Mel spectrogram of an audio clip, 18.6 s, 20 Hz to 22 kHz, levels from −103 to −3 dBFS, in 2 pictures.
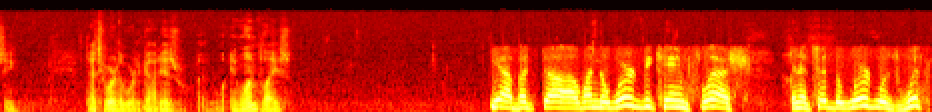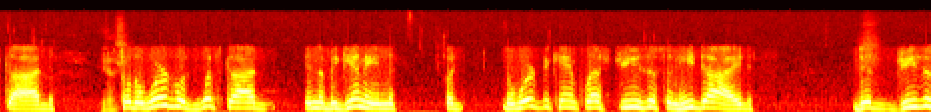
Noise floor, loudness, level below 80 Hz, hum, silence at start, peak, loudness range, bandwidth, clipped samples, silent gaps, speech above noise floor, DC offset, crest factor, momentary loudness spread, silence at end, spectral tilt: -57 dBFS; -14 LUFS; -46 dBFS; none; 0 s; -4 dBFS; 14 LU; 10.5 kHz; under 0.1%; none; 44 dB; under 0.1%; 12 dB; 15 LU; 0 s; -8.5 dB/octave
